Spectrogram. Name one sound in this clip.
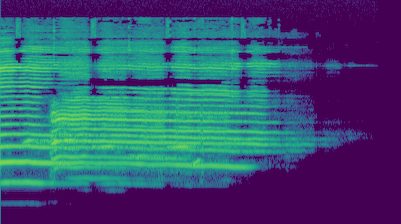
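A teenage boy screams loudly close by.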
